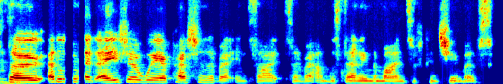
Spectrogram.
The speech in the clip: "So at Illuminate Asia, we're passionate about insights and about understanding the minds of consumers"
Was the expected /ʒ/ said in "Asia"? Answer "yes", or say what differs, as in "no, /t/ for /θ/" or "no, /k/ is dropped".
yes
